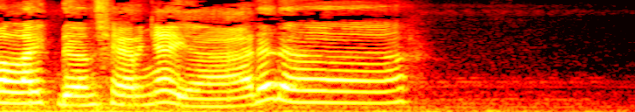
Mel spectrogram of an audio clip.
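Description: A young woman speaks cheerfully and with animation close by.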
